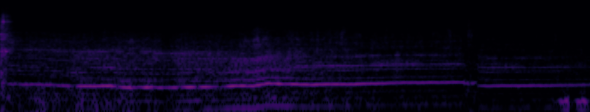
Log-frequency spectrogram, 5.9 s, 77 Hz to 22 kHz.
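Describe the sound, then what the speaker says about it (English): An endurance race car engine in the rFactor 2 EnduRacers mod drones steadily at high revs, rising gradually before a brief gear-shift dip near the end, loud and alone without talk. "with regards to the car sound in this car, it feels pretty much or it sounds pretty much identical to the sounds that they used to use in the GTC"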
